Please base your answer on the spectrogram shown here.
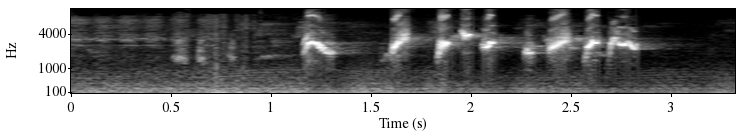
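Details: Red-whiskered bulbul in the 'sai beun' song style, delivering one lively phrase of about eight short, bright, rolling whistled notes in rapid succession after a soft opening chirp.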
